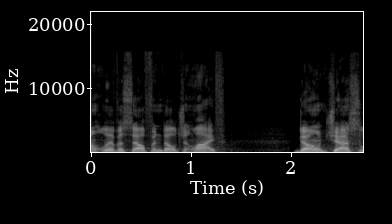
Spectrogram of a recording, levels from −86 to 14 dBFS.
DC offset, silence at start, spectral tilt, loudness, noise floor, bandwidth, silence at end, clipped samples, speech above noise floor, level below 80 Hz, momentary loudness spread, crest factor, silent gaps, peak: under 0.1%; 0 s; -4.5 dB/octave; -32 LUFS; -70 dBFS; 16 kHz; 0 s; under 0.1%; 38 dB; -80 dBFS; 8 LU; 18 dB; none; -14 dBFS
